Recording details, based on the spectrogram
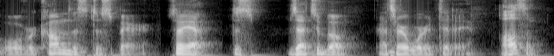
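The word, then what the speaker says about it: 絶望: And despair is zetsubo. Zetsubo is spelt Zetsubo.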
